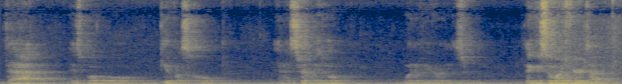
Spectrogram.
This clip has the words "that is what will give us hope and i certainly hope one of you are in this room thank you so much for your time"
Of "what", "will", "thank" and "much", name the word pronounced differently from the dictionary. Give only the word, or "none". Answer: none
